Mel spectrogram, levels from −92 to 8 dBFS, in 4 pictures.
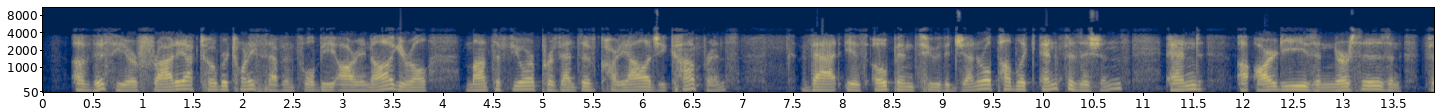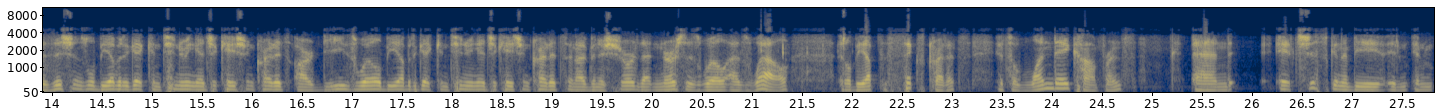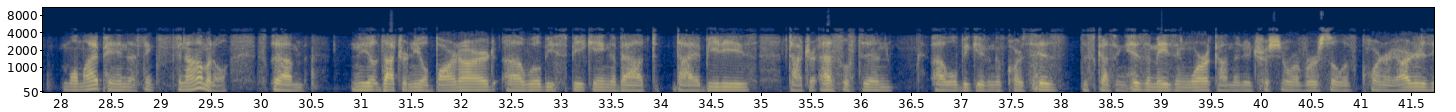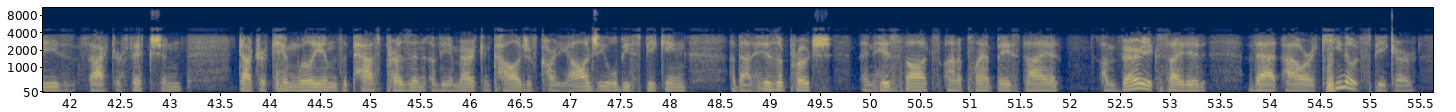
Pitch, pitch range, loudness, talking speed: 120 Hz, 115-135 Hz, -19 LUFS, 160 wpm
